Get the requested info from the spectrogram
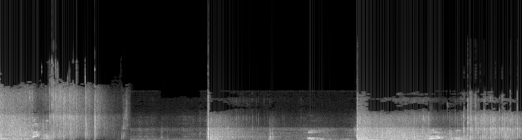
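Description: Fireworks and firecrackers going off inside a model cathedral. A bang at the start is followed by a couple of seconds of hissing crackle, another bang comes about four seconds in, and a third about seven seconds in runs into a longer stretch of crackling with scattered pops.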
